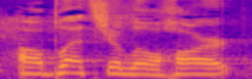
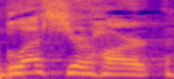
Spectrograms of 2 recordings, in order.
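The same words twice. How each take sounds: First: Lightly put-on old Southern accent. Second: Said in the usual way. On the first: Shown as a demonstration. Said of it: "with an old Southern accent". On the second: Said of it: "have to say it with".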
